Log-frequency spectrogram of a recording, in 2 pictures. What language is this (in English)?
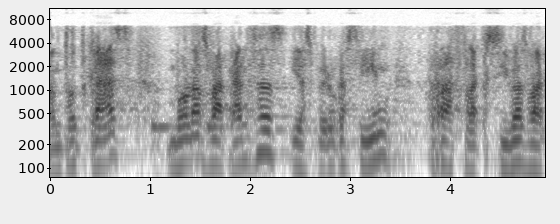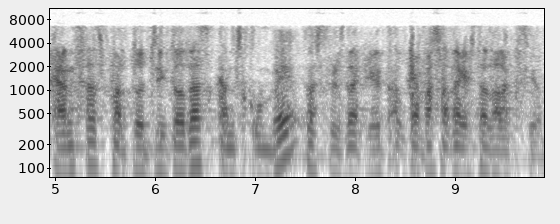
Catalan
